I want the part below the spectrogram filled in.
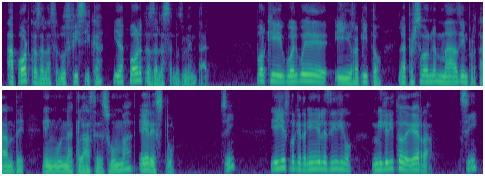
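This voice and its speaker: A man, a doctor and Zumba instructor, talking with animated energy in a podcast interview, acting out quotes in a higher voice. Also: moderate pace, dry recording, clean studio sound. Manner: animated, jumps in pitch when quoting people. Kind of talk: enthusiastic interview talk.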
